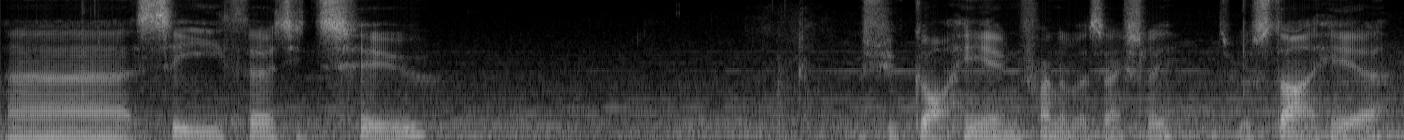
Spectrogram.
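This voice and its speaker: A man's voice: mid-range voice, animated, slow, music in the background. A man hosting a casual game walkthrough, hesitant and rambling as he thinks aloud. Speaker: gaming video host.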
